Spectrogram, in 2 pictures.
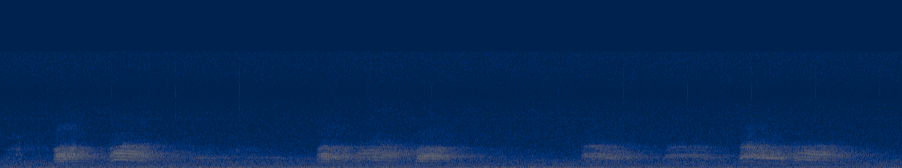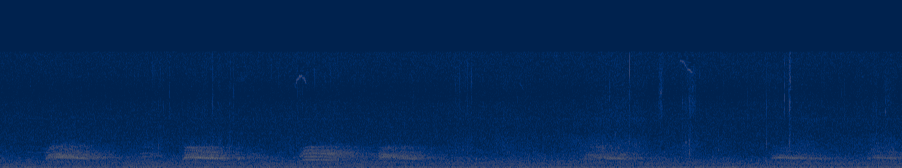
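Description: A bird calling over and over in short calls, often in pairs, every second or two, growing fainter toward the end.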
